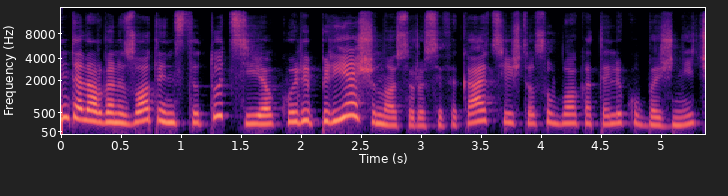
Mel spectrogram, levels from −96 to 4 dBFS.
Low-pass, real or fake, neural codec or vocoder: 14.4 kHz; fake; codec, 44.1 kHz, 7.8 kbps, DAC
